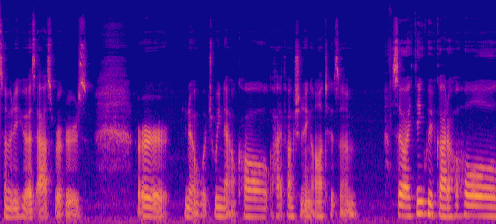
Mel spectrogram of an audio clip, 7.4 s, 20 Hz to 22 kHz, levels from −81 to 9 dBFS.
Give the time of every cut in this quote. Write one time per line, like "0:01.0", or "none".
0:02.6
0:05.8

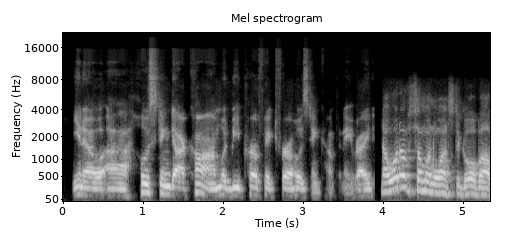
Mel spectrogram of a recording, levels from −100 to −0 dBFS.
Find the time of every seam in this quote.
0:03.9

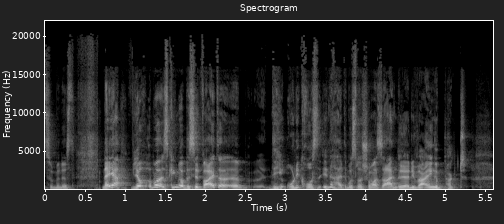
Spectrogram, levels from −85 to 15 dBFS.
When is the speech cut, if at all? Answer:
0:03.0
0:04.4

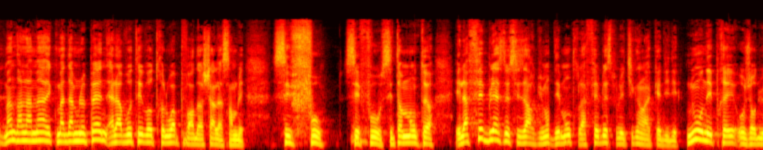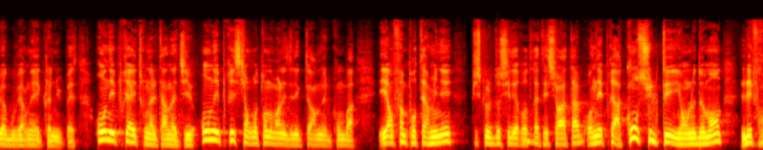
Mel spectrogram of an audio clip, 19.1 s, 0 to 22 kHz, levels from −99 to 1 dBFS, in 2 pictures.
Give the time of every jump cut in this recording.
0:03.4
0:06.9

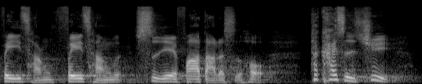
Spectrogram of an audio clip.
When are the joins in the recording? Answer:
none

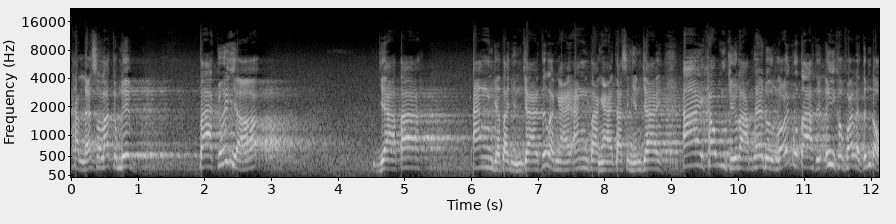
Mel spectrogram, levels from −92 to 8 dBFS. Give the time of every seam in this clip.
0:07.9

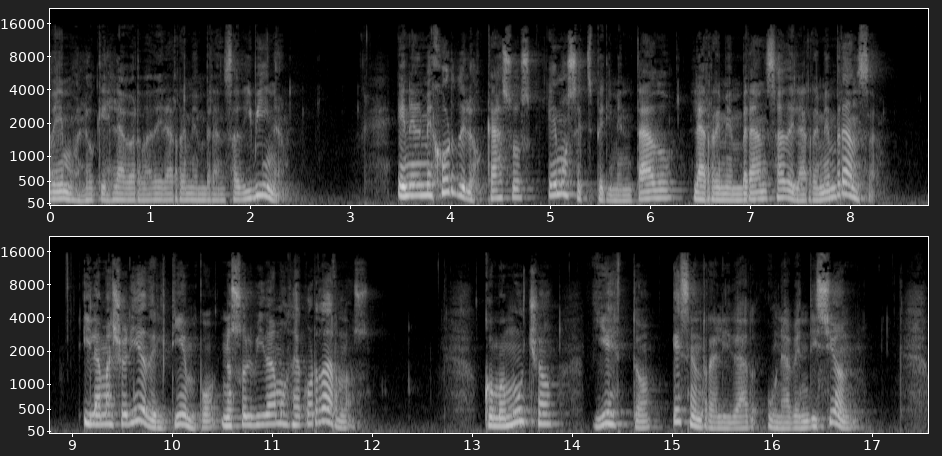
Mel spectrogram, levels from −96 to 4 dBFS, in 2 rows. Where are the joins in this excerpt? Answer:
0:14.1

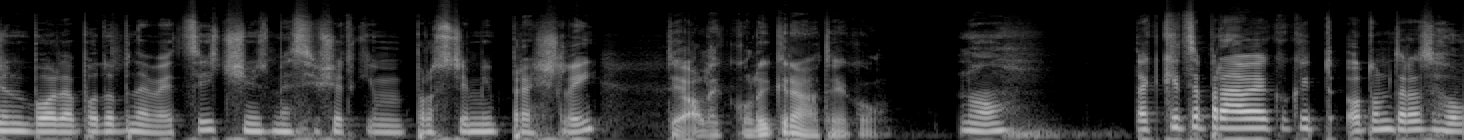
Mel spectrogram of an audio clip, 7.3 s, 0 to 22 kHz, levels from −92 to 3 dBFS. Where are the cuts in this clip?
none

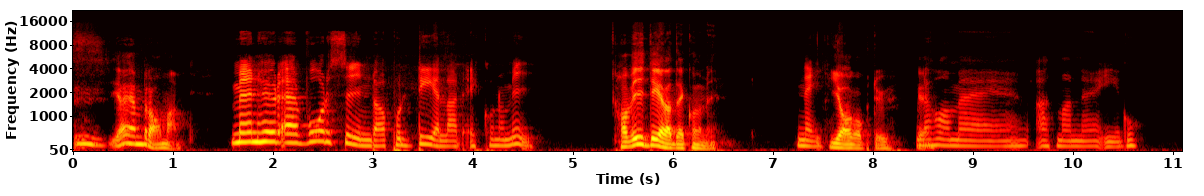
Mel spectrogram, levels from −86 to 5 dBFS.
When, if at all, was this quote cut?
0:08.4

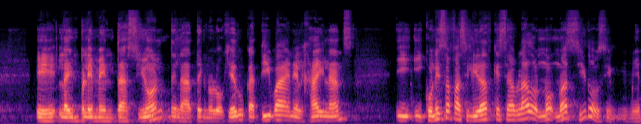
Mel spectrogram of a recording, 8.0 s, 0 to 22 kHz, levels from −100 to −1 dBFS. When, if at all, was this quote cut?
none

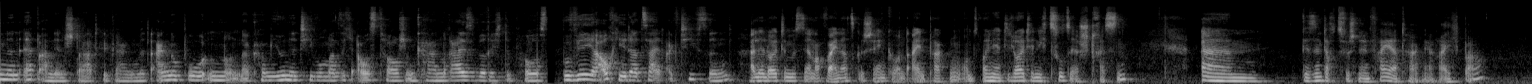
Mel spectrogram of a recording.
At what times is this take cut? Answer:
0:05.5
0:07.5
0:09.7

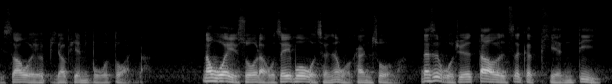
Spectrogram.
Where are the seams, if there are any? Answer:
0:04.2

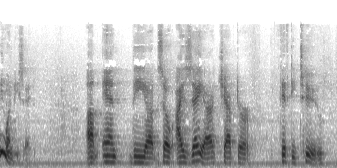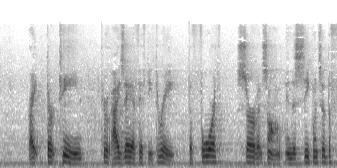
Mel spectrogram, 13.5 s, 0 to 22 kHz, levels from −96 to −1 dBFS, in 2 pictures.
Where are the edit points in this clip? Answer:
none

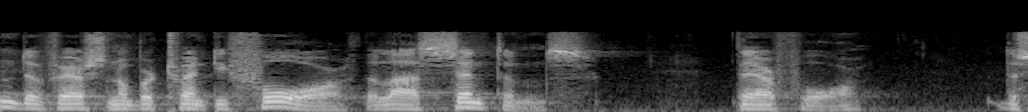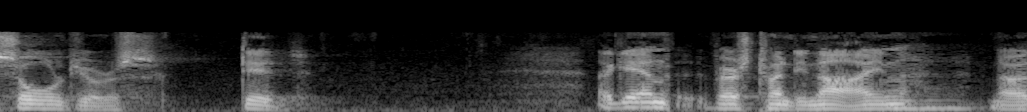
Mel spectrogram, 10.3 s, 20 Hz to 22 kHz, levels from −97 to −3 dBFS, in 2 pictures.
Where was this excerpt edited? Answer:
0:03.7
0:08.5

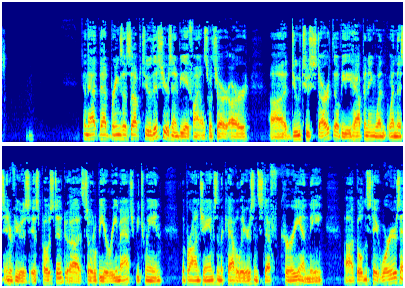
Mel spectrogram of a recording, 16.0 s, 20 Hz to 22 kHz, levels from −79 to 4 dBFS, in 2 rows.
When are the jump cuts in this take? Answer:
none

